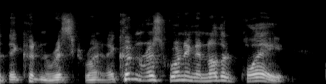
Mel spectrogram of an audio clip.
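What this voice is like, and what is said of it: Al Michaels impression. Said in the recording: “It's a great impression. ... That's my Al Michaels.”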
